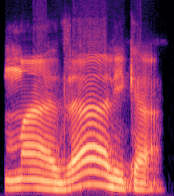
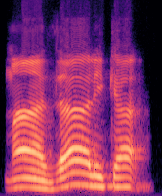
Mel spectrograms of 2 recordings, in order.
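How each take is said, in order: Both takes have the same delivery.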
